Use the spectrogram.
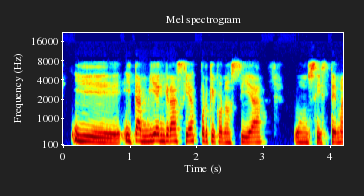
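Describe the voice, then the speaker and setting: A woman speaks in a plain, everyday voice at a fairly low pitch. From Argentina. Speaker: author and therapist. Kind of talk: interview.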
